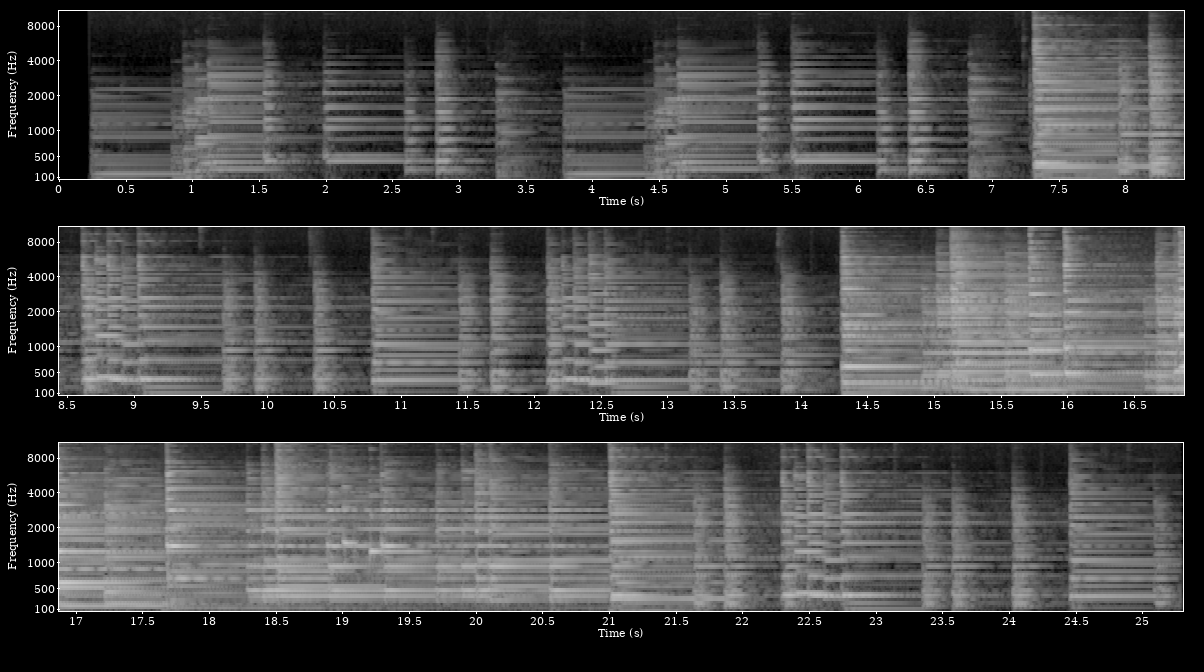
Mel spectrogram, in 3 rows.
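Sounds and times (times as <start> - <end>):
tango on piano: 0.3 - 25.3.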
